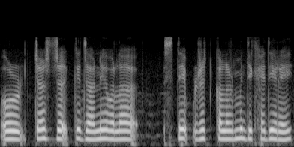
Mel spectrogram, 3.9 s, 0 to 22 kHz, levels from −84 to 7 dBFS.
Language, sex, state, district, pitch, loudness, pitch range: Hindi, female, Arunachal Pradesh, Longding, 230 Hz, -15 LUFS, 220-235 Hz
